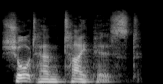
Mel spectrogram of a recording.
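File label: "shorthand typist", British English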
